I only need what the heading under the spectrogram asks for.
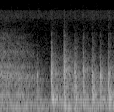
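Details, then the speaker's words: Old bicycle bottom bracket, crank rocked by hand before servicing: quick run of sharp dry clicks, about eight in under a second, from very loose spindle bearing play. "So yeah, you can really hear how loose that is, and you can obviously probably see that."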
